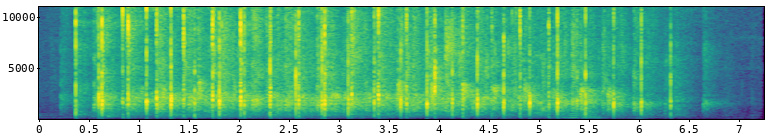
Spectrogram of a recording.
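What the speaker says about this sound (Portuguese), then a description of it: "Uma salva de palmas, por favor." An audience claps in a steady burst of applause for several seconds, then the clapping thins out and fades.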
